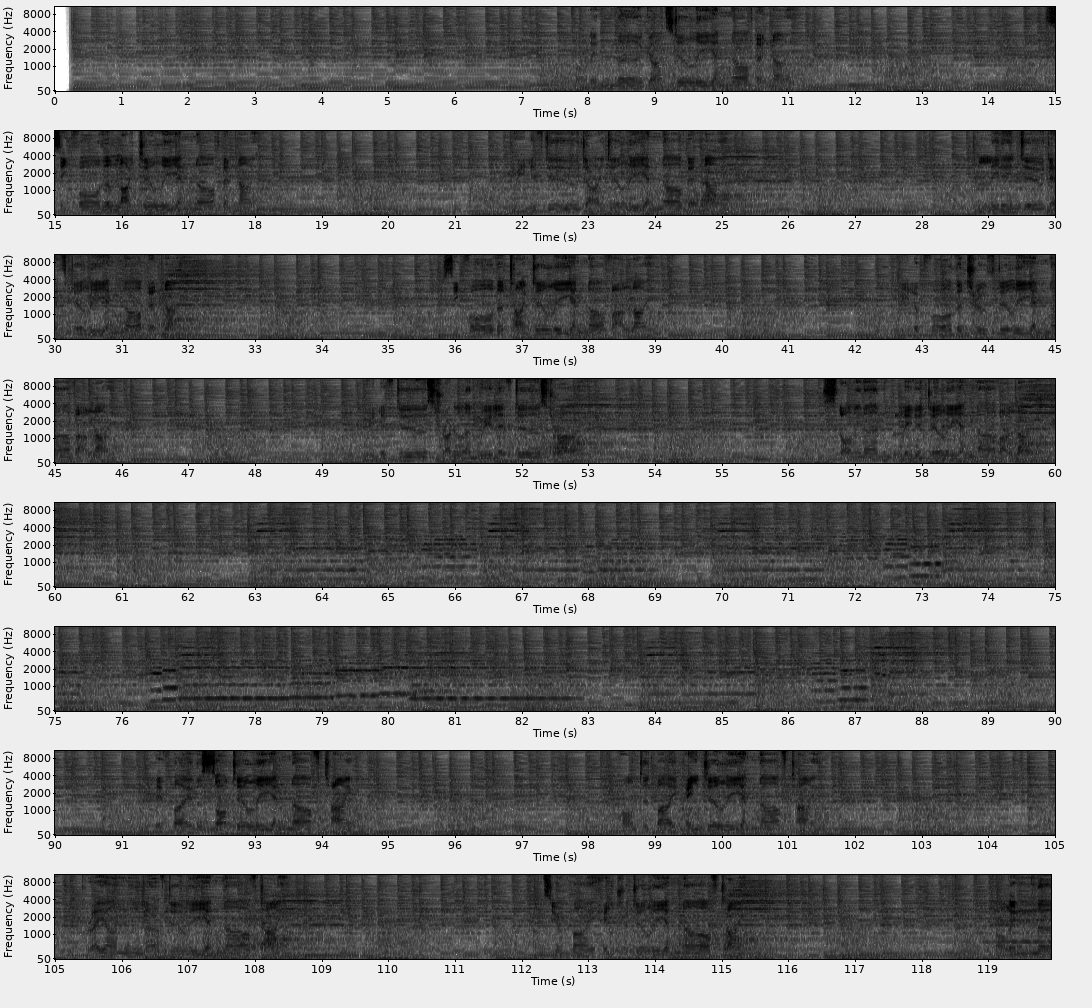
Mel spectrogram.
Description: Стиль: Dark Folk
